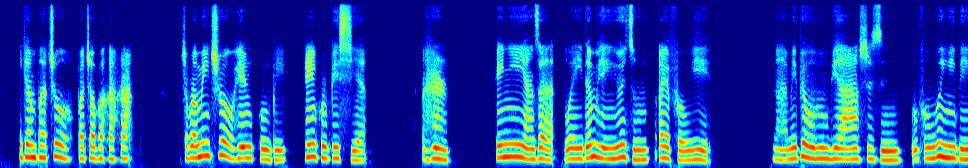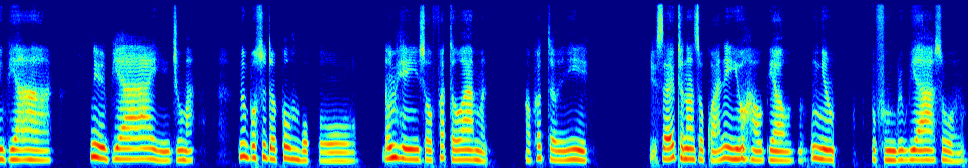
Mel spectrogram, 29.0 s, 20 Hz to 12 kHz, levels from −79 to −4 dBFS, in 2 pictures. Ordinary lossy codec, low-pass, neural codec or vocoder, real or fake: none; 10.8 kHz; codec, 16 kHz in and 24 kHz out, 0.9 kbps, LongCat-Audio-Codec, four codebook decoder; fake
